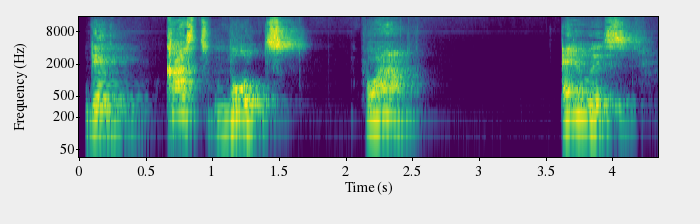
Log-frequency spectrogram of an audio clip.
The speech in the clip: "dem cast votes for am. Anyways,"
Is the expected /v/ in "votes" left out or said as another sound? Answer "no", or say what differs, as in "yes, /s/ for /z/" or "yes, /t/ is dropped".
yes, /b/ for /v/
